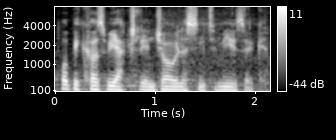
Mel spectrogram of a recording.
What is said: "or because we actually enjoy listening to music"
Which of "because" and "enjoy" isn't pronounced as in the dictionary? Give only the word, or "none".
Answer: none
